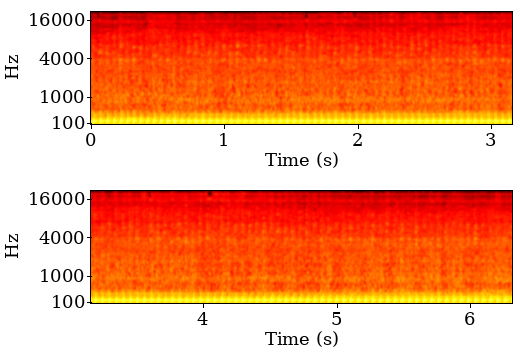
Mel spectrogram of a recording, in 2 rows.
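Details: Briggs and Stratton 5HP single-cylinder engine running after the starter clutch (sprag) was replaced with a new one: a steady, even putt with a smooth, regular beat and no knocks or misses; it's running fine.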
